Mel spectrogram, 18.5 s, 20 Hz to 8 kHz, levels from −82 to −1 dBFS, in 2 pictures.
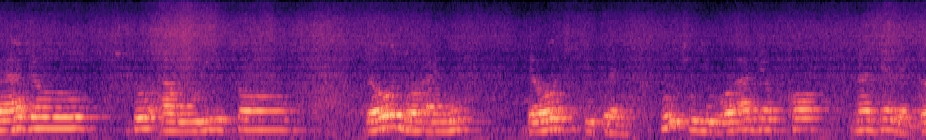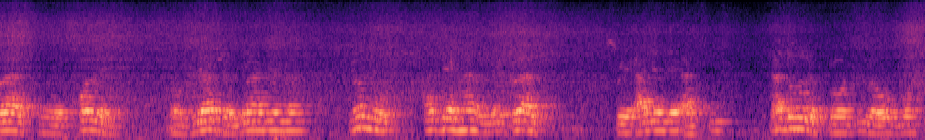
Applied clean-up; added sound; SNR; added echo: none; Ocean / Boat, Water vehicle; 17 dB; reverberation time 0.7 s.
